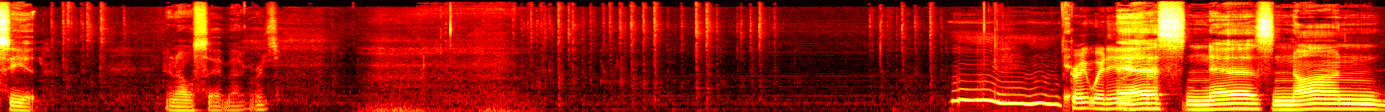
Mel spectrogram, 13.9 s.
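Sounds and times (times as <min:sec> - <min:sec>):
speech: 0:00.1 - 0:00.5, 0:01.6 - 0:02.9, 0:09.5 - 0:13.8
typing on a computer keyboard: 0:00.5 - 0:01.4, 0:05.2 - 0:07.8, 0:08.7 - 0:09.5.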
